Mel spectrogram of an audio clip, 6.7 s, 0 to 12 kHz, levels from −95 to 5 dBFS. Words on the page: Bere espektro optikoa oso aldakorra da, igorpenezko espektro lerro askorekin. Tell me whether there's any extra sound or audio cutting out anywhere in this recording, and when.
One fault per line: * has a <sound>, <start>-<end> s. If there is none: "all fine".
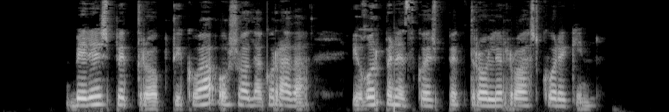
all fine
